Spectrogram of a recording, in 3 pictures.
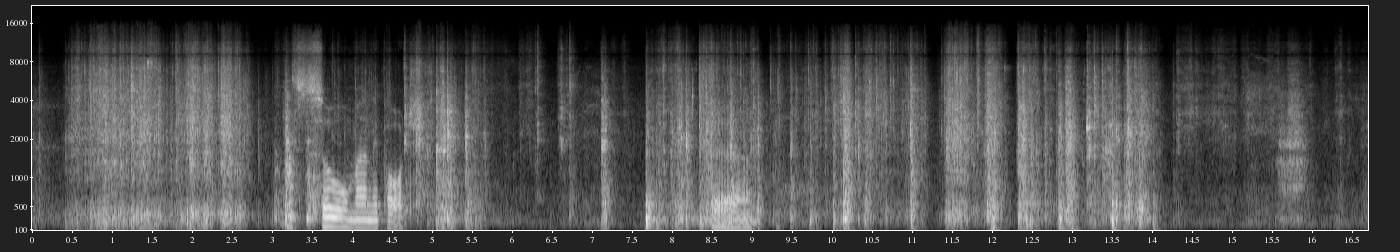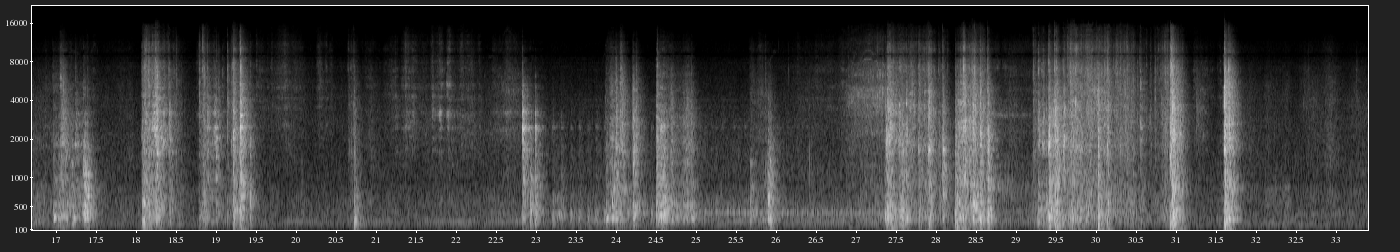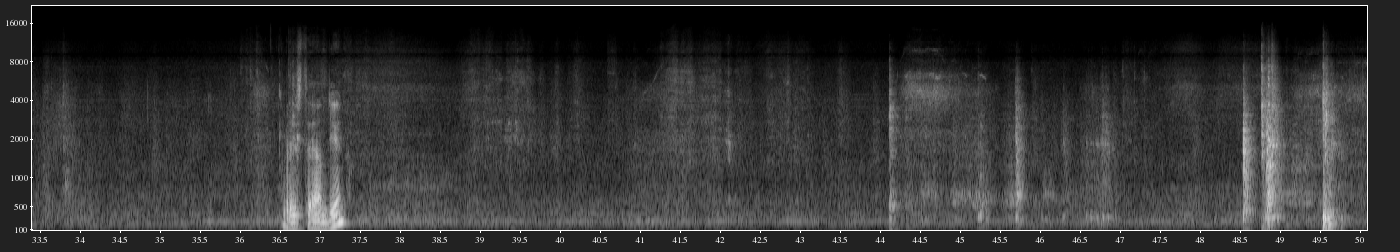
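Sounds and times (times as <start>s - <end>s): plastic parts clattering: 0.4s - 3.7s, 4.6s - 14.8s, 18.1s - 19.5s, 27.2s - 31.9s.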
